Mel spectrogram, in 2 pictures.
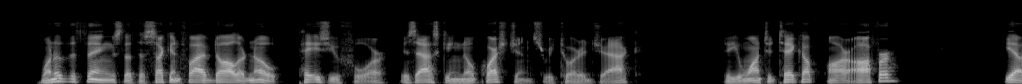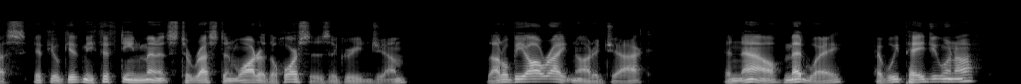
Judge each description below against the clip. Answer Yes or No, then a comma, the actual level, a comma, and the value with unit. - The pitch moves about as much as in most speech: No, wide, 6.1 semitones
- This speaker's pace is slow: No, average, 165 wpm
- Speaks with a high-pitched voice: No, low, 100 Hz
